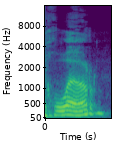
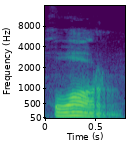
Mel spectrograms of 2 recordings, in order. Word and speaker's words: خوار: في كلمة خوار تقع الواو بين الخاء والراء، وهما حرفان مفخمان، وهنا يقع الخطأ، فبعض القراء يفخمون الواو تبعا لتفخيم الخاء والراء فيقولون خوار، ويحدث هذا الخطأ لأن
